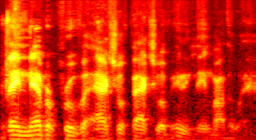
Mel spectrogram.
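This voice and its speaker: A man's voice: deep voice, expressive, fast talker, sharp tone, breathy edge. A man hosting a show, giving casual, blunt and profane live commentary between clips. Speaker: show host.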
